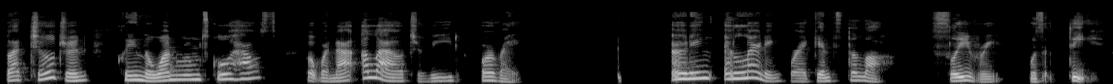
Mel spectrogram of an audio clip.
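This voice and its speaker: A woman's voice: lowish voice, big pitch swings, unhurried, no room sound, studio quality. A woman narrating a children's storybook in a dramatic, emphatic read-aloud style, drawing out key words.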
